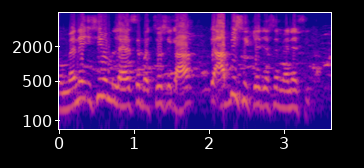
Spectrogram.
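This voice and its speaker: Crowd noise fills the background as a man speaks at a high pitch. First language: Urdu (speaking Hindi). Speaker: English professor. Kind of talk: event interview.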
